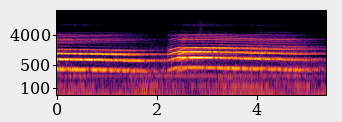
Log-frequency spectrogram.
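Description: A long, eerie wailing cry, a created representation of a legendary ghostly woman's cry "¡Ay mis hijos!", holds one steady, mournful pitch, then swells louder and slides upward midway, sustaining its haunting, siren-like tone to the end with no other voices.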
